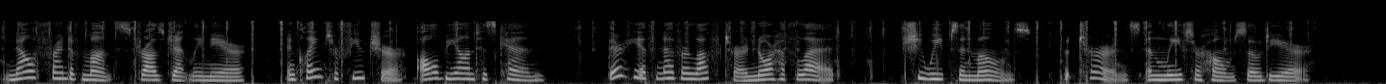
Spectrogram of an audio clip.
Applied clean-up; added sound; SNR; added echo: none; Scissors; 19 dB; none.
